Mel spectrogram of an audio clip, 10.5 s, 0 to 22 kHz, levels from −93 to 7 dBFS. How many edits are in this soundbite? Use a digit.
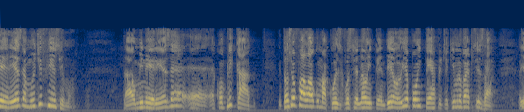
0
